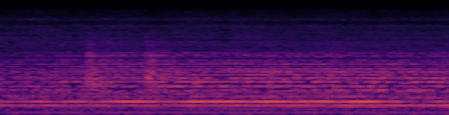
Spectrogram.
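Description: Background music: soft held notes with a few light ticks.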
